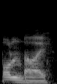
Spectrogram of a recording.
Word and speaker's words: Bondi: Bondi Bondi 7 although I was corrected in a comment I can't remember who it was from exactly but apparently it's pronounced Bondi so Bondi 7 I think it's like an Australian word or to do it like an Australian Beach I don't know but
